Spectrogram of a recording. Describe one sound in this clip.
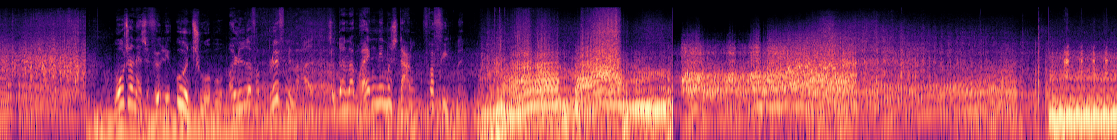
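A car engine rumbles and revs loudly.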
